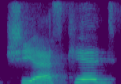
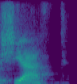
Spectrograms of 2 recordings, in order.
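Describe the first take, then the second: First: The word ends with an extra 'kid' syllable. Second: The word ends cleanly in a t sound. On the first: The speaker calls it wrong. "I tend to say ask kid" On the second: The speaker calls it right. "no, she asked"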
